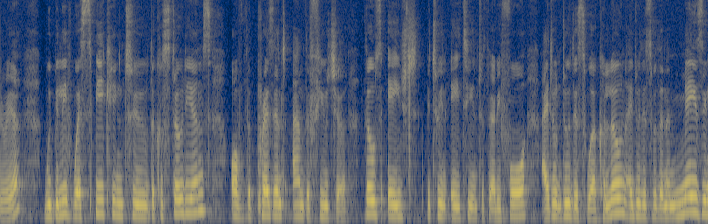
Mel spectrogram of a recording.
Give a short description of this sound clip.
A woman is giving a speech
